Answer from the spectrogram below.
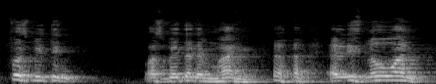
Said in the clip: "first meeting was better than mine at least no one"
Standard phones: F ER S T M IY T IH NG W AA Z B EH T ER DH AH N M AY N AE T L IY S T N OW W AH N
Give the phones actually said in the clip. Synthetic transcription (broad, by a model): F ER S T M IY T IH NG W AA S B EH T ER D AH N M AY N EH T L IY S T N OW W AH N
